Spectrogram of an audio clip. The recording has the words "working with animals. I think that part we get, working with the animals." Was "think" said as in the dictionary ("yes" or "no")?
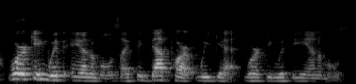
yes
